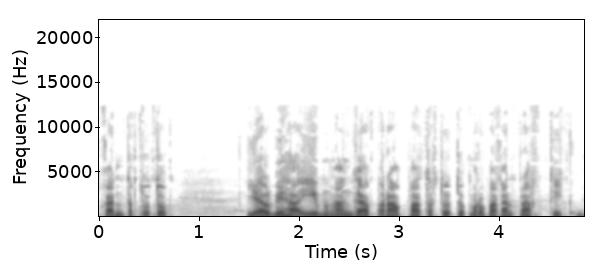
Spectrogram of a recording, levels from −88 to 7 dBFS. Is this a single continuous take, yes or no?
yes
